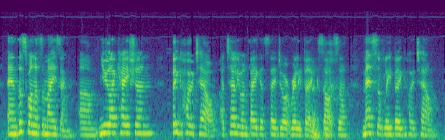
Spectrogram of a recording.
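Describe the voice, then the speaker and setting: This woman has a New Zealand accent and a medium pitch with ordinary variation. Noticeable background noise and audible room echo fill the recording. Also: moderate pace. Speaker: conference attendee. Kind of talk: interview. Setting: conference event.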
